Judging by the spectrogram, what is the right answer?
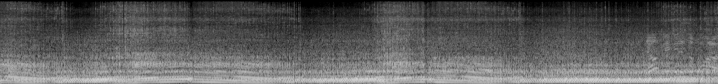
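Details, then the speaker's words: Turbocharged drift car at track, revved: raspy puffing chuff rising and falling with revs; exhaust leak from blown turbo-to-manifold gasket, car needs repair before driving. "I mean, I don't think I had a gasket. If I did, it wasn't that big of a gasket to leak that much. But definitely it was the exhaust leak."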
